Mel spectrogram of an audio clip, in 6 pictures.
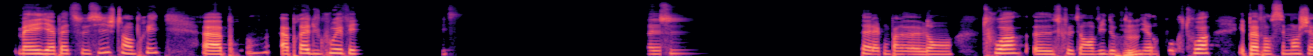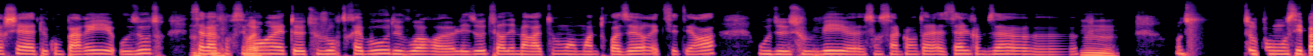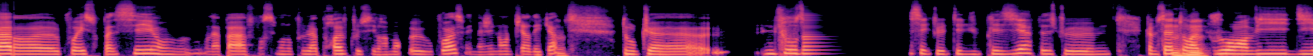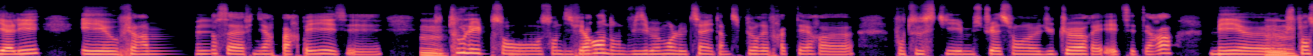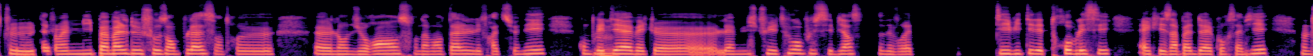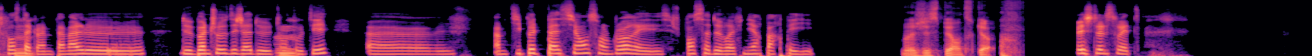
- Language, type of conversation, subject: French, advice, Que puis-je faire si je m’entraîne régulièrement mais que je ne constate plus d’amélioration ?
- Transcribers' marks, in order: other noise; distorted speech; other background noise; stressed: "toi"; "musculation" said as "muscu"; chuckle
